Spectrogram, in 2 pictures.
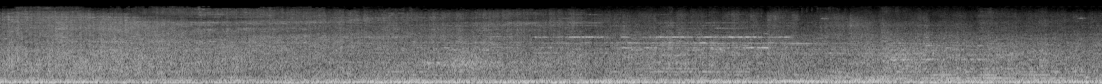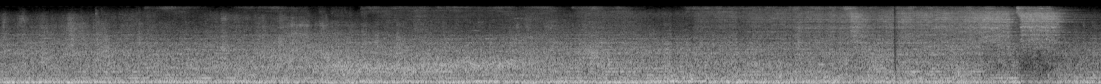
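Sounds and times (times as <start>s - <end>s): train wheels rumbling on rails: 0.0s - 22.0s
high wheel squeal: 0.4s - 10.3s.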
